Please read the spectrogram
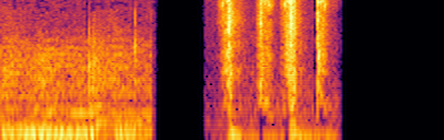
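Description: Faint room tone that cuts off into silence, then four quick, sharp clicks in about half a second.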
